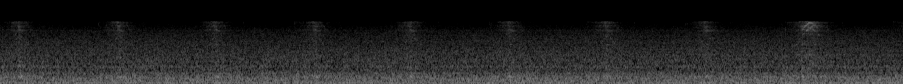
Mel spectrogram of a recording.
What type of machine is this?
slide rail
